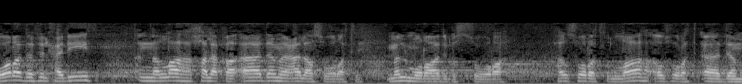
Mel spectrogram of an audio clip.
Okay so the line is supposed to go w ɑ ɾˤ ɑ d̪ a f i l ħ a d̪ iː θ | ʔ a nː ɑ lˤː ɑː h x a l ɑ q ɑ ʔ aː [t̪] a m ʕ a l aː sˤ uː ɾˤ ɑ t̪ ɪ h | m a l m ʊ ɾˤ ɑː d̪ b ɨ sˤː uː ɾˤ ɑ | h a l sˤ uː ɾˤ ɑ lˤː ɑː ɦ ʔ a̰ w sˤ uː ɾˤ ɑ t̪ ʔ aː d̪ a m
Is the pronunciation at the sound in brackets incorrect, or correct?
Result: incorrect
